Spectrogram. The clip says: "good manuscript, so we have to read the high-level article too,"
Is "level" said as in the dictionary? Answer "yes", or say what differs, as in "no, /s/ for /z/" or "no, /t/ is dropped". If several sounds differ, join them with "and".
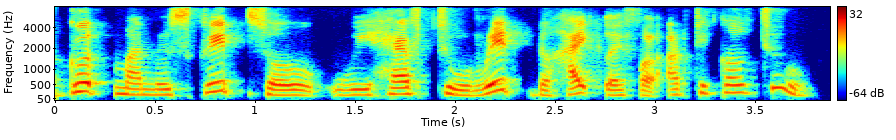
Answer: no, /f/ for /v/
